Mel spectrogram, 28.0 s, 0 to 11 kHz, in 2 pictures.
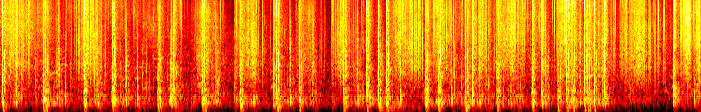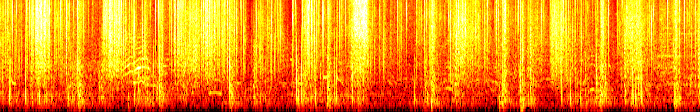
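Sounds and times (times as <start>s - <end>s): fireworks bangs and crackling: 0.0s - 28.0s.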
